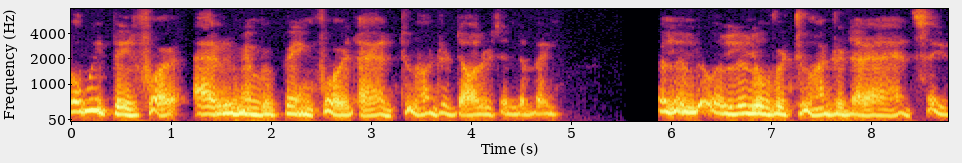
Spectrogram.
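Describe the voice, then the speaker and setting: Lively intonation with vocal fry. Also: woman, medium pitch for a woman, moderate pace. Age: 80s+. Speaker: grandmother. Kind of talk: interview answer.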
